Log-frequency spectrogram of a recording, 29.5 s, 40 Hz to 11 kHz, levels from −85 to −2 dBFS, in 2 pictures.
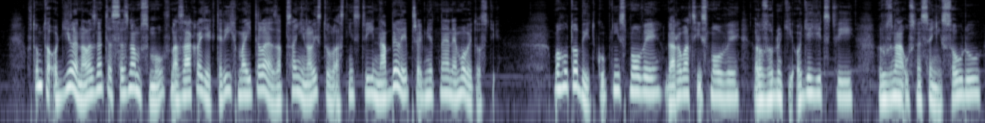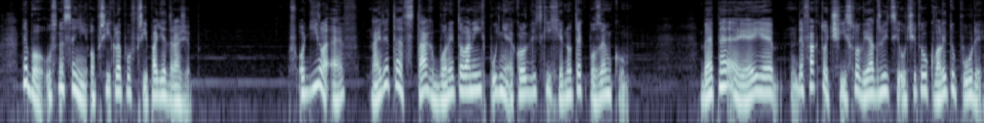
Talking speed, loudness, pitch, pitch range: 115 wpm, -19 LUFS, 150 Hz, 125-175 Hz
